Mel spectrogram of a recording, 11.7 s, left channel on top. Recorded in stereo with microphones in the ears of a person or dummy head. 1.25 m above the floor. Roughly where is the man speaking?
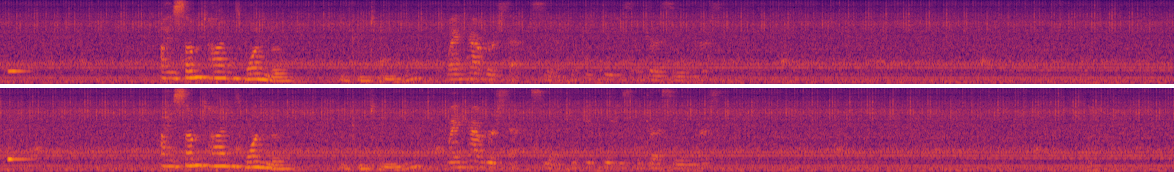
Centre.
